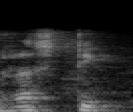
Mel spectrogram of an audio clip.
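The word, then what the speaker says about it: rustic: देखिए, यहाँ यू जो है अ के रूप में इसका उच्चारण हुआ था, आर यू से र हो गया, र प्लस अ। ठीक है, र प्लस अ क्या हो गया, र हो गया। तो रस्टिक दो बार पढ़ेंगे, तोड़ेंगे, रस्टिक।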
